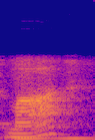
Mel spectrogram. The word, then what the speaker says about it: Ma'at: And it reads, another variation, it says, Maat, pronounced Maat,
